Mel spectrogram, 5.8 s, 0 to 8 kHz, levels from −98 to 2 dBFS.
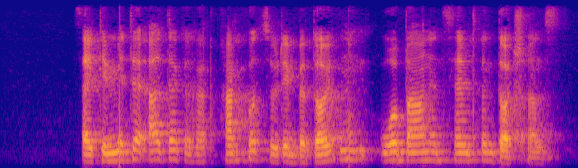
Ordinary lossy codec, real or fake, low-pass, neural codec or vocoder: none; fake; 7.2 kHz; codec, 24 kHz, 0.9 kbps, WavTokenizer, medium speech release version 1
